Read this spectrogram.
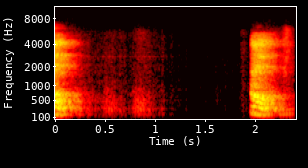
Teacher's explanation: ऐ मिलके बनता है आ प्लस ई, आ प्लस ई के मेल से मिलके बनता है ऐ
